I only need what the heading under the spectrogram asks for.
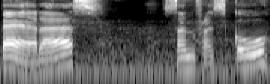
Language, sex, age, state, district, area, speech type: Kashmiri, male, 18-30, Jammu and Kashmir, Bandipora, rural, spontaneous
